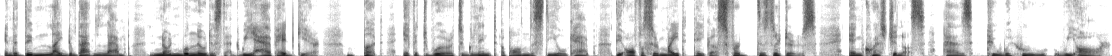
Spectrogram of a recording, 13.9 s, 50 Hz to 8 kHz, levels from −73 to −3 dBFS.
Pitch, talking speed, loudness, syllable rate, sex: 110 Hz, 175 wpm, -20 LUFS, 4.3 syllables/s, male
